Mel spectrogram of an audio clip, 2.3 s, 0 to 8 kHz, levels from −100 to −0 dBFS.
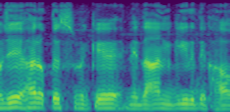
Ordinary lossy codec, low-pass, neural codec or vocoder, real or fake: none; 7.2 kHz; vocoder, 44.1 kHz, 80 mel bands, Vocos; fake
